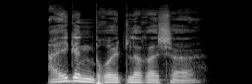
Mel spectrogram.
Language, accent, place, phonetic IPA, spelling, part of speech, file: German, Germany, Berlin, [ˈaɪ̯ɡn̩ˌbʁøːtləʁɪʃə], eigenbrötlerische, adjective, De-eigenbrötlerische.ogg
- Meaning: inflection of eigenbrötlerisch: 1. strong/mixed nominative/accusative feminine singular 2. strong nominative/accusative plural 3. weak nominative all-gender singular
